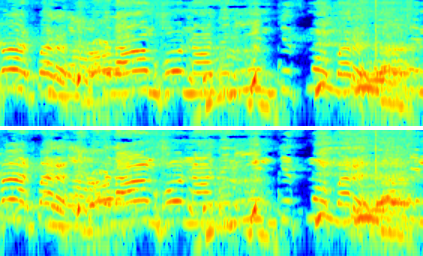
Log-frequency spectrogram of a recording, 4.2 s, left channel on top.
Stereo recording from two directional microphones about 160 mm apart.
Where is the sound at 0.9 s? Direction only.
40° left (ahead or behind).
